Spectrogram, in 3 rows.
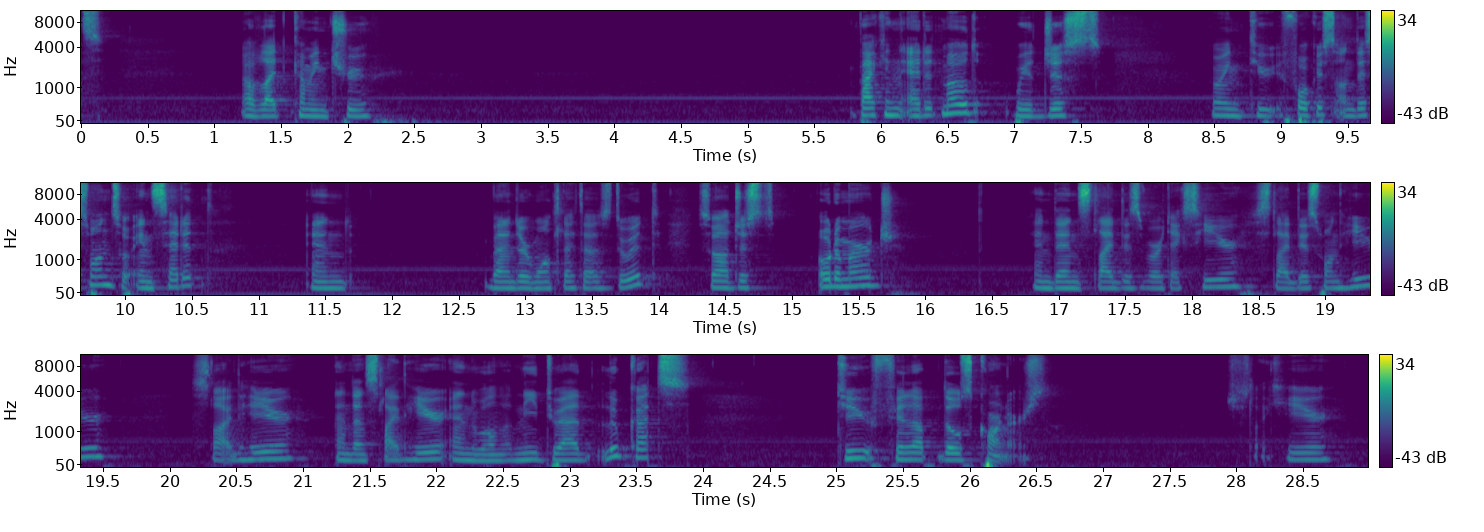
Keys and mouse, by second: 1.4 middle click, 2.2 z, 2.7 click, 3.5 Tab, 3.6 click, 4.0 z, 4.3 a, 4.7 shift+click, 7.6 click, 11.5 middle click, 14.2 click, 16.6 g, 17.7 click, 17.9 g, 18.8 a, 19.6 click, 19.8 g, 20.7 click, 20.9 g, 21.8 a, 22.2 z, 22.7 ctrl+r, 26.1 ctrl+r.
